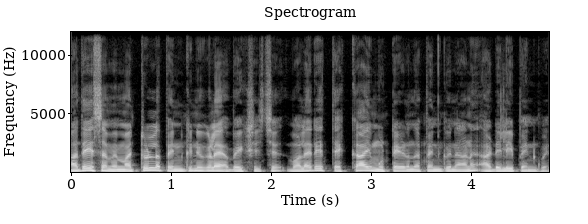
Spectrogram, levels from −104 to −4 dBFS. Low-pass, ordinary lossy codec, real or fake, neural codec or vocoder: none; none; real; none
